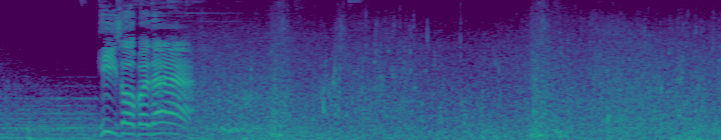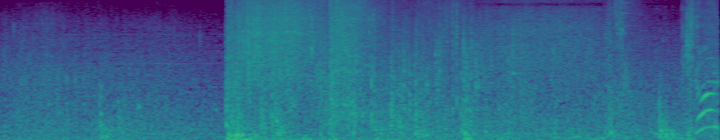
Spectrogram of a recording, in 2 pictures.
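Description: Waves slosh against a boat.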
